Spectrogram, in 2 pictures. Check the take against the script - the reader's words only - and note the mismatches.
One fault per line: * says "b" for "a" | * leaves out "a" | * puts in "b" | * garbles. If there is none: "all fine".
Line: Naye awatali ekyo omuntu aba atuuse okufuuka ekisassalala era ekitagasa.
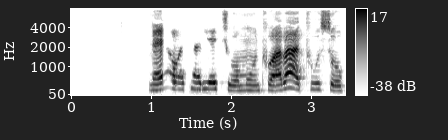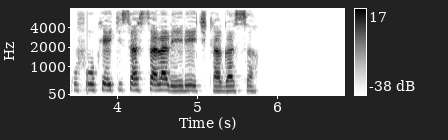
all fine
